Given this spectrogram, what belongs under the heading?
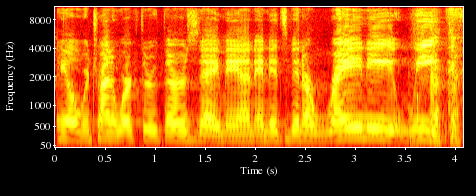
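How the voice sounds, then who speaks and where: An upbeat tone comes through noticeable background noise. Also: woman. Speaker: news anchor and reporter. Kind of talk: local TV morning news anchoring. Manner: polished, upbeat broadcast delivery.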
